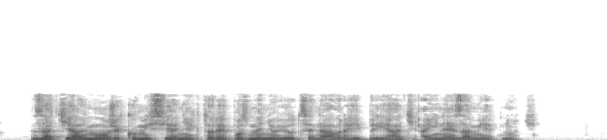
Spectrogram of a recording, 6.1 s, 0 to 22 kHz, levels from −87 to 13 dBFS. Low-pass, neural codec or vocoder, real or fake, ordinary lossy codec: 7.2 kHz; none; real; MP3, 48 kbps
